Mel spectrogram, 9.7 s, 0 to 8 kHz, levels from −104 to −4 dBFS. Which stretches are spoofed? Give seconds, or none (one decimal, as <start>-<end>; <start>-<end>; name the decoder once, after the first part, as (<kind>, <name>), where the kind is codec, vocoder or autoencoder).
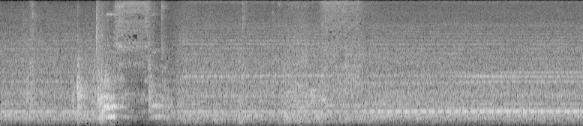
2.0-2.9 (vocoder, BigVGAN v2)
